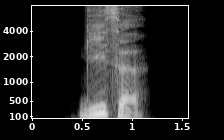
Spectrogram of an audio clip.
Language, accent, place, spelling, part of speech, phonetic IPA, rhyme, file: German, Germany, Berlin, gieße, verb, [ˈɡiːsə], -iːsə, De-gieße.ogg
- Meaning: inflection of gießen: 1. first-person singular present 2. first/third-person singular subjunctive I 3. singular imperative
